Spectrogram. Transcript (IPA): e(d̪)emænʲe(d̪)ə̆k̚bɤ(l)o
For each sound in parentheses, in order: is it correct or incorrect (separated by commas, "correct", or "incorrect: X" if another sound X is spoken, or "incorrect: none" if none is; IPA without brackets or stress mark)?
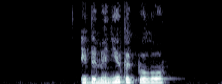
correct, incorrect: t̪, correct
